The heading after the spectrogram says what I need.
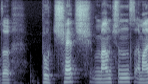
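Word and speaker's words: Bucegi: quite famous uh spiritual mythological mountains called the buchech mountains am i saying it correctly the mountains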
